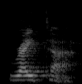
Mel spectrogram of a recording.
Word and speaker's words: raita: adds a great touch is that pronounced rita or raita raita you can call it rita you can call it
